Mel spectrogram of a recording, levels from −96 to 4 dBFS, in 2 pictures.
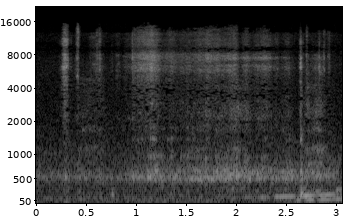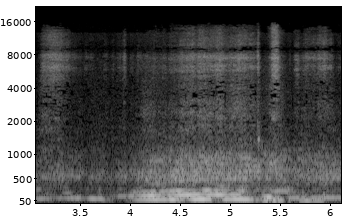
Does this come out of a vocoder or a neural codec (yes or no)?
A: no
